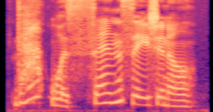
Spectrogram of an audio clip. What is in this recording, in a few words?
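that Was Sensational, female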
